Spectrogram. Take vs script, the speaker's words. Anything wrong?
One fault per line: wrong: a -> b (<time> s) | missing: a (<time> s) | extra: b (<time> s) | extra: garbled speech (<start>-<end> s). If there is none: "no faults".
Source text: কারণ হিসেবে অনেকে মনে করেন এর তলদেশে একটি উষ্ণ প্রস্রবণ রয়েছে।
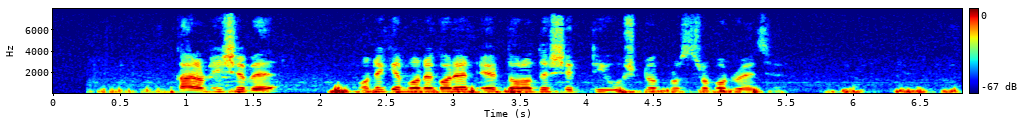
no faults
